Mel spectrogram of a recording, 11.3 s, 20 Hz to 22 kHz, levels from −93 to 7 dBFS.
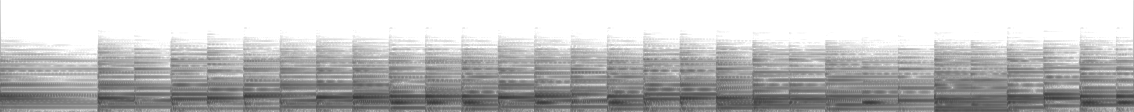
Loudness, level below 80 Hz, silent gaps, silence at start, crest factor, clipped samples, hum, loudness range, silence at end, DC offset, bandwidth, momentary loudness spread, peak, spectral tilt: -23 LUFS; -52 dBFS; none; 0 s; 14 dB; under 0.1%; none; 3 LU; 0 s; under 0.1%; 5 kHz; 6 LU; -8 dBFS; -10 dB/octave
